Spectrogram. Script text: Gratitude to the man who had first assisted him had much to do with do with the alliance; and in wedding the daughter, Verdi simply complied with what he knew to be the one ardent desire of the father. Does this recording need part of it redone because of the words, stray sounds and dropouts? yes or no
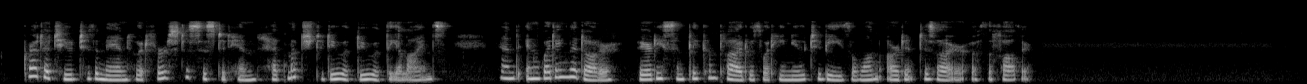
no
